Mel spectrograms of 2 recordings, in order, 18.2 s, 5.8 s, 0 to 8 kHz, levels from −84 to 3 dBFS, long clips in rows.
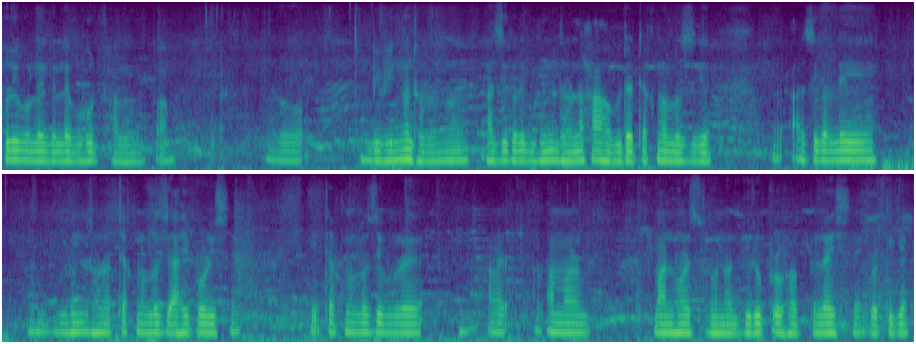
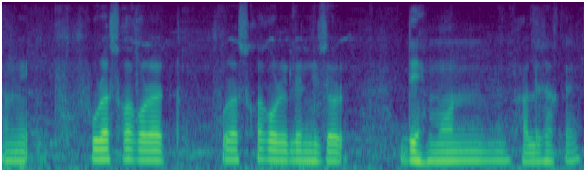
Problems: background sounds at intervals, continuous background conversations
